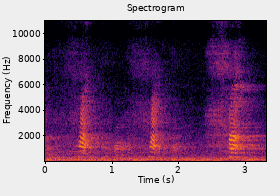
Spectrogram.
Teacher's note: Tenggorokan atas. Ha dibuka dan ditekan.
